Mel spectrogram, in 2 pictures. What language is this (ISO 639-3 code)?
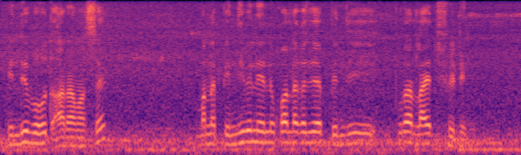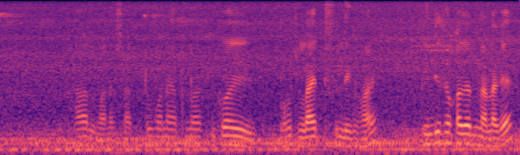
asm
